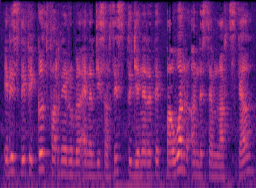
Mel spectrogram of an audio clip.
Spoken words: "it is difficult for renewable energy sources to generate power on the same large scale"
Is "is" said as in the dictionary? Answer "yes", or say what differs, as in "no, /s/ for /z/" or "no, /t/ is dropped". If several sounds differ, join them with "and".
no, /s/ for /z/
